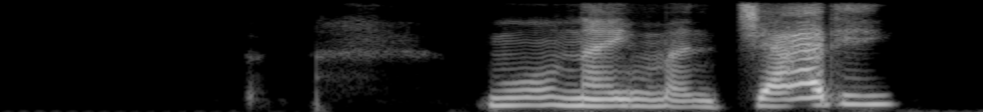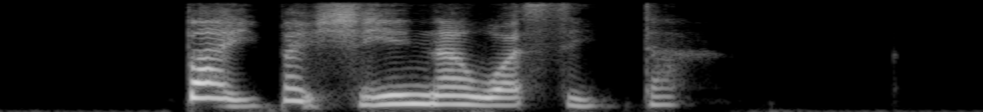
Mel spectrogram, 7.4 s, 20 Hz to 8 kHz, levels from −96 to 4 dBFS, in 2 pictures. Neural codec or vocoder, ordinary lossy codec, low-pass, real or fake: codec, 16 kHz in and 24 kHz out, 0.4 kbps, LongCat-Audio-Codec, four codebook decoder; Opus, 64 kbps; 7.2 kHz; fake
